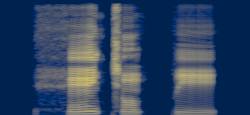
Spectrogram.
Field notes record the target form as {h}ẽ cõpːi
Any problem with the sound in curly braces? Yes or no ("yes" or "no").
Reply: no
